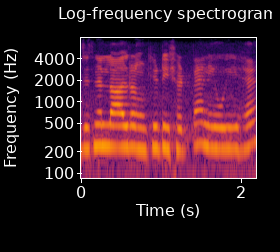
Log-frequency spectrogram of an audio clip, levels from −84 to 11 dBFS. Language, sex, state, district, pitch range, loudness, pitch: Hindi, female, Haryana, Charkhi Dadri, 220-235 Hz, -16 LUFS, 225 Hz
